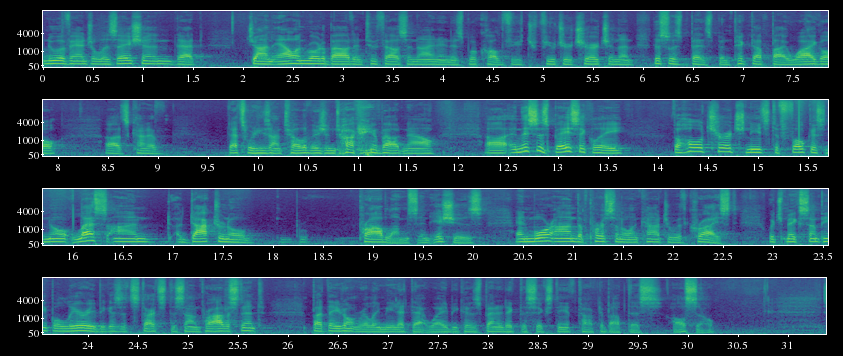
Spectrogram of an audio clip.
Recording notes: lecture was a part of the Society of Catholic Social Scientists Conference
